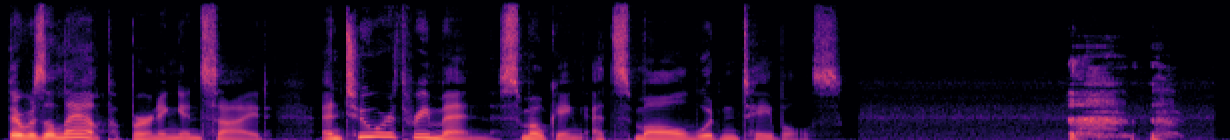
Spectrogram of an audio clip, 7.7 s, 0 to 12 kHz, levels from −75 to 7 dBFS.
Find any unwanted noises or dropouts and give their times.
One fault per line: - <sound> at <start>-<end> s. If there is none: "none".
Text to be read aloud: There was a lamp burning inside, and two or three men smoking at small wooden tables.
- laugh at 6.7-7.4 s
